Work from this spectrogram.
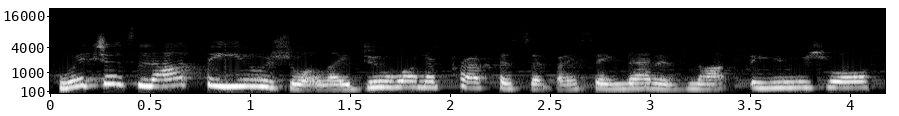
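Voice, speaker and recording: A woman's voice: fairly high pitch, expressive, brisk, faint music behind. Upbeat woman director, dull lo-fi sound. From Nepal. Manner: upbeat, enthusiastic, filler-heavy. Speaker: film director, guest. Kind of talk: casual interview.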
